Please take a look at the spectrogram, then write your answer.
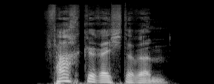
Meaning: strong dative masculine/neuter singular comparative degree of fachgerecht
- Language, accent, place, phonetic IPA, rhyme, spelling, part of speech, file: German, Germany, Berlin, [ˈfaxɡəˌʁɛçtəʁəm], -axɡəʁɛçtəʁəm, fachgerechterem, adjective, De-fachgerechterem.ogg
